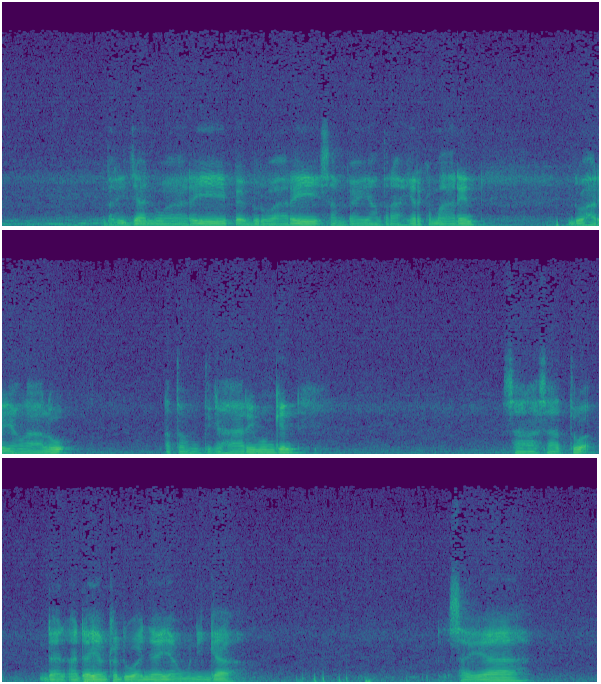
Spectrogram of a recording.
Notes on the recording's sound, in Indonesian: kalau kualitas suaranya ga sebagus sebelumnya, maaf ya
